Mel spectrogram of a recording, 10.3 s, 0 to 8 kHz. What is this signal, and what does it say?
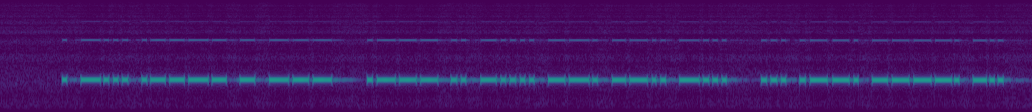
Morse code, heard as a keyed tone, hand-sent with a straight key, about 26 wpm, 870 Hz, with room echo. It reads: EB1TO JI6GZB SP9D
